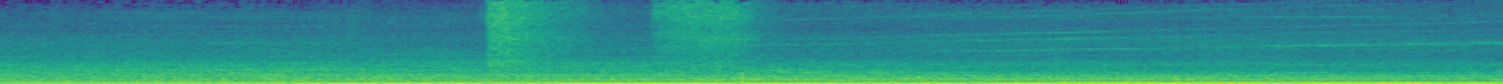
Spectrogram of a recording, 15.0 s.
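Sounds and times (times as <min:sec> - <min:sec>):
train locomotive idling: 0:00.0 - 0:15.0
air brakes hissing: 0:04.8 - 0:07.8.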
